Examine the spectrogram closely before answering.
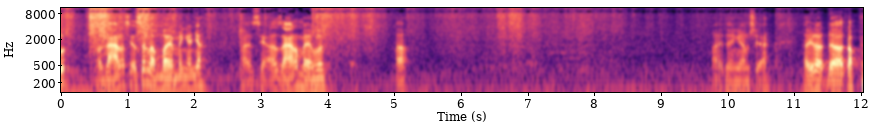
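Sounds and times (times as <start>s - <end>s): plastic bag rustling: 0.0s - 10.6s.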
